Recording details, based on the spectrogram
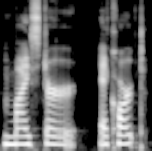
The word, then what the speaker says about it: Meister Eckhart: Thank you, Meister Eckhart.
